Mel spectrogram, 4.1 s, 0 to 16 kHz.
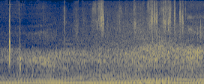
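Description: Ferrari F430's V8 engine idling steadily, with a few sharp clicks from fingers handling the camera.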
